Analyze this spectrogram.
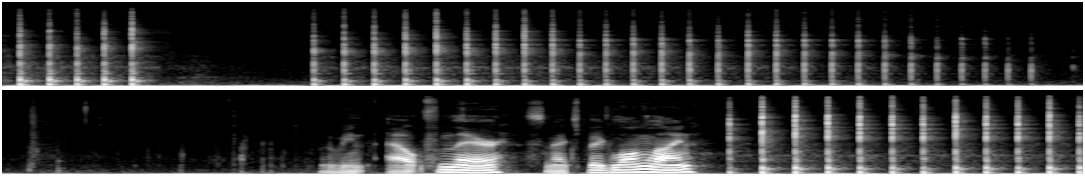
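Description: A metal tool taps rapidly and evenly on leather.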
